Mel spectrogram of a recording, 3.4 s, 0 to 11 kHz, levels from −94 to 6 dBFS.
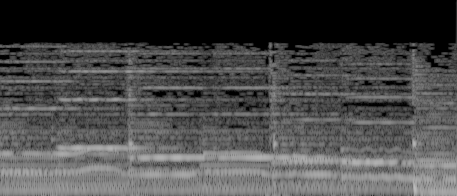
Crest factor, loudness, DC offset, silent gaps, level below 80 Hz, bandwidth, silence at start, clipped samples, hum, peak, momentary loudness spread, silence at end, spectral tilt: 16 dB; -29 LUFS; under 0.1%; none; -40 dBFS; 5.8 kHz; 0 s; under 0.1%; none; -14 dBFS; 2 LU; 0 s; -10 dB/octave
